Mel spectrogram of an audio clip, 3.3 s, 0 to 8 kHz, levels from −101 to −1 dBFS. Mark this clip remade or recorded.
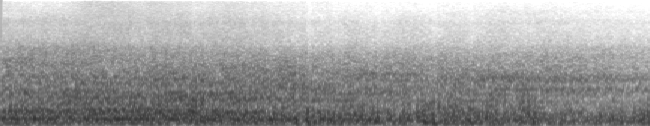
remade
